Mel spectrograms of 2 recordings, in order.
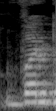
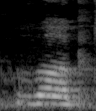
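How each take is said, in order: First: वर्ब with the R sounded before the B; wrong pronunciation. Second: वर्ब with a silent R, like "vub"; correct pronunciation. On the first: Teacher warning pupils off a pronunciation, वर्ब with R sounded. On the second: Teacher modelling the word for pupils, वर्ब with silent R. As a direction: drop the R in वर्ब, low and softer. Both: Shown as a demonstration. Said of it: "वर्ब नहीं बोलना".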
